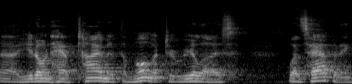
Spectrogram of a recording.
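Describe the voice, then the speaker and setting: In a room with audible echo, a man with an American accent speaks at a moderate pace with fairly even intonation. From upstate New York. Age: 70s. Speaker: cancer survivor and author. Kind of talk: interview. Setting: guest's home.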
